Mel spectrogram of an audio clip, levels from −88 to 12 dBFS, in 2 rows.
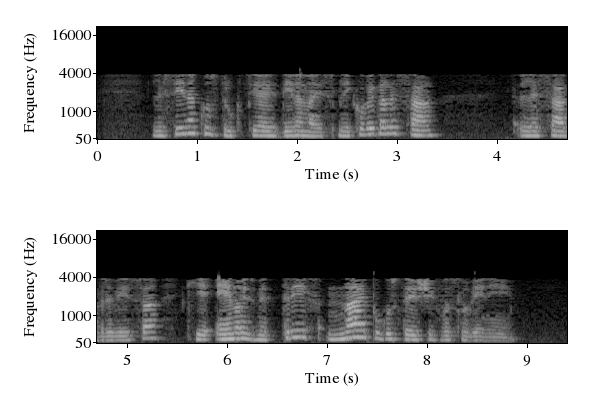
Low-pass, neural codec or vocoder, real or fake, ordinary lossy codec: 19.8 kHz; vocoder, 44.1 kHz, 128 mel bands every 512 samples, BigVGAN v2; fake; AAC, 16 kbps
